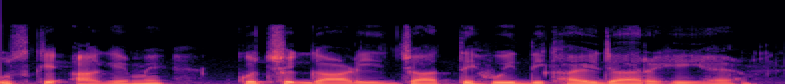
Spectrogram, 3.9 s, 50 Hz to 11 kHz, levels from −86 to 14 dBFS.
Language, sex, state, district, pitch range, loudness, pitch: Hindi, male, Uttar Pradesh, Lucknow, 120-155 Hz, -17 LUFS, 140 Hz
